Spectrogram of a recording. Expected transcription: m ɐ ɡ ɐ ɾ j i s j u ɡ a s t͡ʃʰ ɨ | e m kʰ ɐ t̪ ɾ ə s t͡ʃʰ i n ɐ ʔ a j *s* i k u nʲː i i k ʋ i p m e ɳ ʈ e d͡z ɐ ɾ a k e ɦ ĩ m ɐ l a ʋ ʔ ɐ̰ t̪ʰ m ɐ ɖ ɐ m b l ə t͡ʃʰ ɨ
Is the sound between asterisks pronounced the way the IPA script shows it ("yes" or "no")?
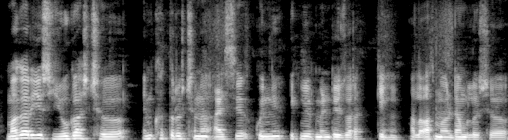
yes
